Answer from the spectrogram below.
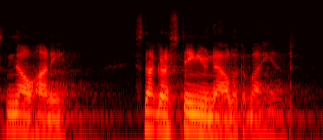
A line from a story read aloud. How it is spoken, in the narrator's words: The father gently says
